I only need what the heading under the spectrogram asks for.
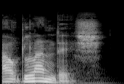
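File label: "outlandish", British English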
